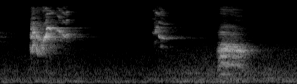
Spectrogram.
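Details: Grey parrot giving three harsh, broadband squawks: a long loud one, a shorter one, then a lower rasping one, with pauses between them, in a quiet indoor setting.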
